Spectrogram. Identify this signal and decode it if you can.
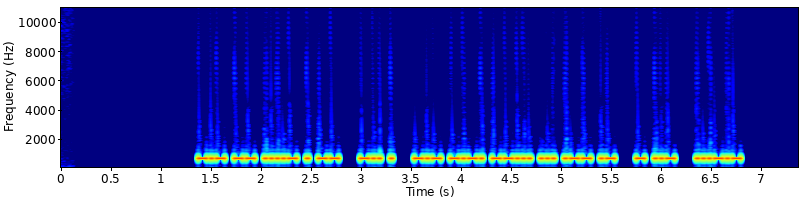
Morse code, heard as a keyed tone, about 40 wpm, 700 Hz. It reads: KM4EM DE KC7SWA TU <SK>
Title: Practice QSO - Exchange 4 - Ending - 40wpm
